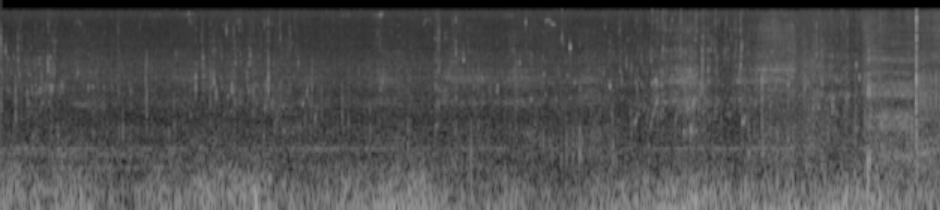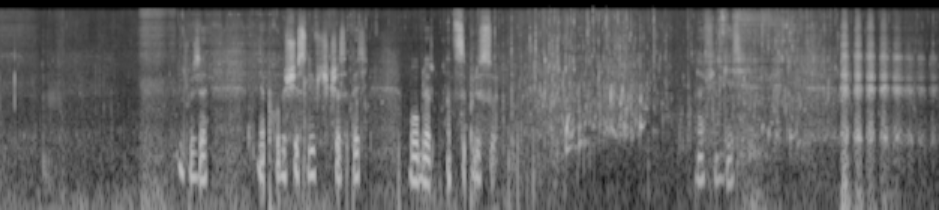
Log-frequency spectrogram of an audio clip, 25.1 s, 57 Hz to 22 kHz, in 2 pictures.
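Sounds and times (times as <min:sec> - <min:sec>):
wind buffeting microphone: 0:00.0 - 0:20.4
river water rumbling: 0:00.0 - 0:25.0
faint ticks: 0:12.1 - 0:14.0.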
